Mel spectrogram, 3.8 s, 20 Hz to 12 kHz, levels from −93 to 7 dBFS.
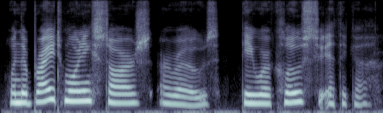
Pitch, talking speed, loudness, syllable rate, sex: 240 Hz, 170 wpm, -16 LUFS, 5.5 syllables/s, female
